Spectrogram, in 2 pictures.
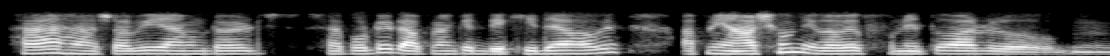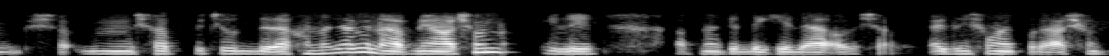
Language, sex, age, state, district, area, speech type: Bengali, male, 45-60, West Bengal, South 24 Parganas, rural, conversation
